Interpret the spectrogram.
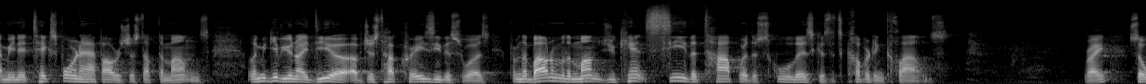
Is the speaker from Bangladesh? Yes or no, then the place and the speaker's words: yes; Bangladesh; also born or lived in India; And growing up in Bangladesh in India, life was very different, right?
